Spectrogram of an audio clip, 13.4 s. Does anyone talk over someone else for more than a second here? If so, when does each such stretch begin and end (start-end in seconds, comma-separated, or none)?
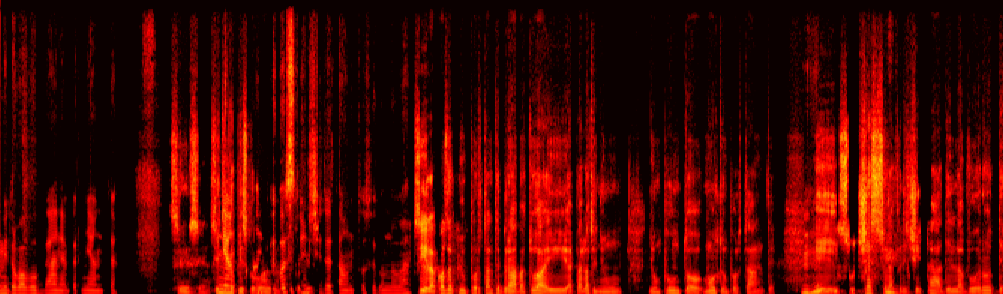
2.8-4.3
